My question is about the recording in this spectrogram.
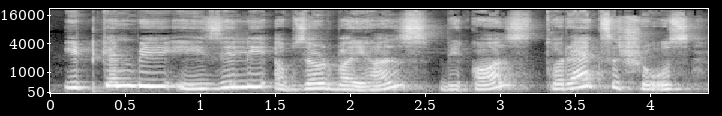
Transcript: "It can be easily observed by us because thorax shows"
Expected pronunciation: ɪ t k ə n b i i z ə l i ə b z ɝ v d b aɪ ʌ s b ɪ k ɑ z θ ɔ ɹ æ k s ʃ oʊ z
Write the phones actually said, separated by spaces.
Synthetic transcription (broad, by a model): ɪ t k ə n b i i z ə l i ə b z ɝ d b aɪ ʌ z b ɪ k ɑ z t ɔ ɹ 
